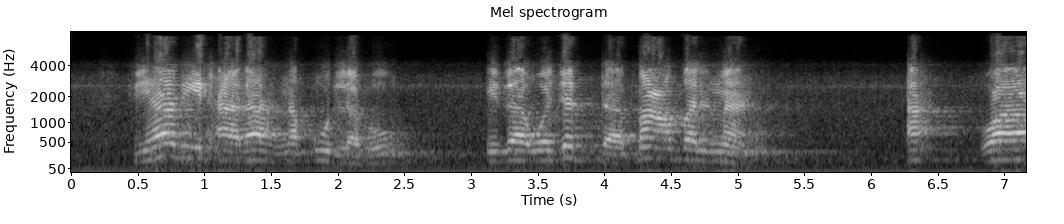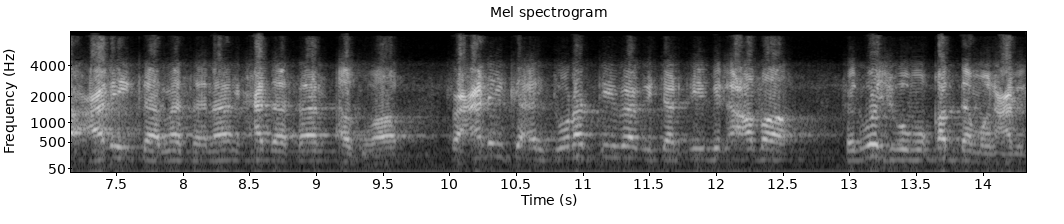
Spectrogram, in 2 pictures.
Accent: Damascus, Damascus Governorate, Syria; والله عندنا في دمشق 25 أو مجانا

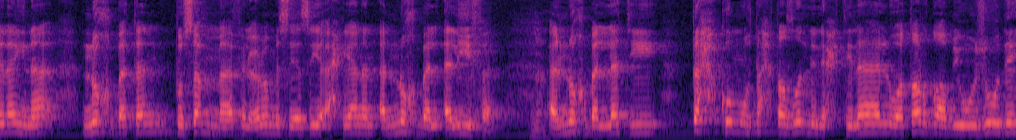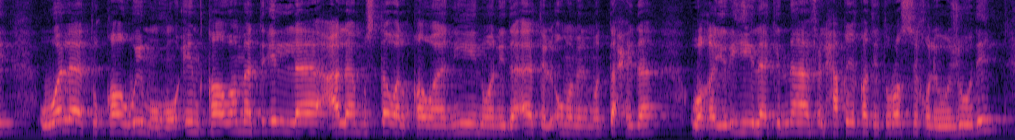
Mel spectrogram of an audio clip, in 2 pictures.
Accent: Egypt; أنا باعتباري مصري سأتكلم الآن عن مصر

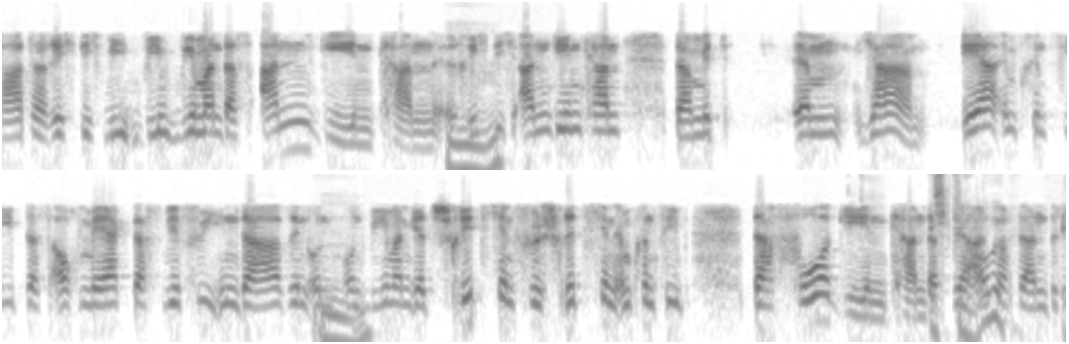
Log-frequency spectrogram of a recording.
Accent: Hanover, Lower Saxony, Germany; wir kommen aus Hannover.

